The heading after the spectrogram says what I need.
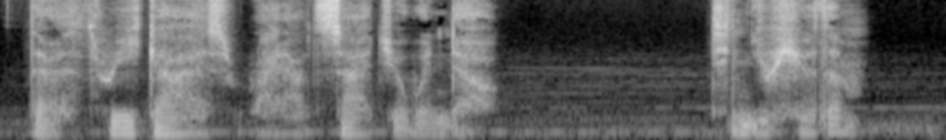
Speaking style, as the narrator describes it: she whispered

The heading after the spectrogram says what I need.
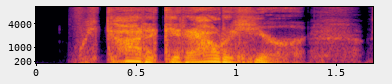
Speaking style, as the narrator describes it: Zada whispered

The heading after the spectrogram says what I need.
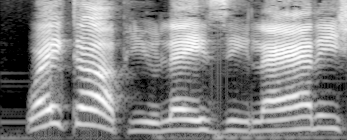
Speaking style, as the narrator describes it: she called out to him

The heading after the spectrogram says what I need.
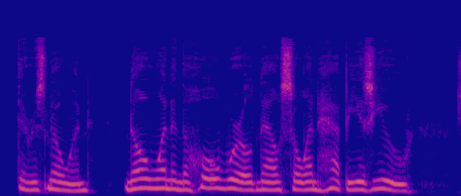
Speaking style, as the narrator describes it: she cried in a frenzy

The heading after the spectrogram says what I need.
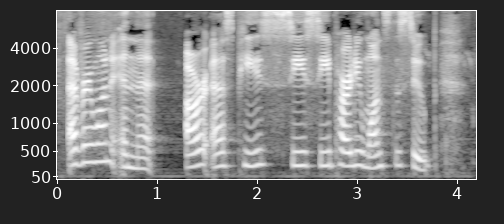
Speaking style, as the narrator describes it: another waiter came in and shouted

